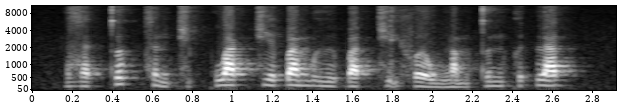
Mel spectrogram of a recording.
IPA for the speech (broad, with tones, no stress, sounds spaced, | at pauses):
z a˨˩ t̚ t̪ əː˦˥ k̚ s ə˧˩ n t͡ɕ ə˨˩ p̚ k w a˦˥ k̚ t͡ɕ e˧ ɓ a˧ m ɣ ɨ˨˩ ɓ a˨˩ t̚ t͡ɕ ə̰˧˨ j f əː˨˩ w ŋ a̰˧˨ m t̪ ə˧ n k ə˦˥ t̚ l a˦˥ t̚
